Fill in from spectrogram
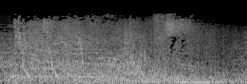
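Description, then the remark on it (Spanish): A sustained, roaring crash of destruction with layered explosions and grinding debris, loud and dense throughout, as a ship slams into the command bridge of a super star destroyer, which suffers internal explosions as it falls crashing into the Death Star. “Una nave se estrella contra el puente de mando.”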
